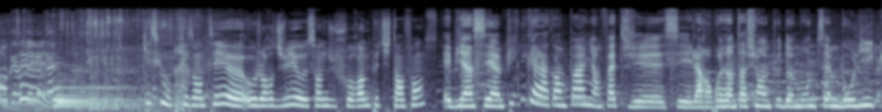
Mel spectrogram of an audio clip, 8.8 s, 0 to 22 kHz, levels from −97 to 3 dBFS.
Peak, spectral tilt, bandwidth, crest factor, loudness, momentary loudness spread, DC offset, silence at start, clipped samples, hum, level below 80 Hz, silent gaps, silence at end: 0 dBFS; -4.5 dB/octave; 16 kHz; 16 dB; -16 LUFS; 7 LU; 0.2%; 0 s; under 0.1%; none; -46 dBFS; none; 0 s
